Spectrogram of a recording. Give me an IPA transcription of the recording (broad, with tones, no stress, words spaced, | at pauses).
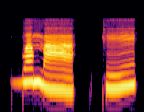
bɐ˦maː˨ | kẽ˨˦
